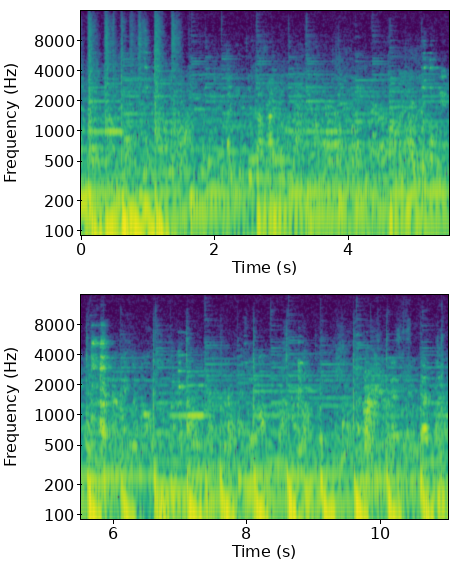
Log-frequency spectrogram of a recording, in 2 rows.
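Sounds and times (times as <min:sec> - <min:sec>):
background music with kick drum: 0:00.0 - 0:11.0
chopsticks clinking on plate: 0:05.1 - 0:06.1.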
